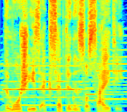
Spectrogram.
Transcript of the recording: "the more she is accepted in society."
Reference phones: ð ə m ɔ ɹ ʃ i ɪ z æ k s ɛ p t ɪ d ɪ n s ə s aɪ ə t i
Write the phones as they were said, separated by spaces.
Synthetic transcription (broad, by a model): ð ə m ɔ ɹ ʃ i ɪ z æ k s ɛ p t ɪ d ɪ n s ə s aɪ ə t i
